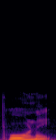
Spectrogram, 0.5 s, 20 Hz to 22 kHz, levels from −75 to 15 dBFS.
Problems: none marked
